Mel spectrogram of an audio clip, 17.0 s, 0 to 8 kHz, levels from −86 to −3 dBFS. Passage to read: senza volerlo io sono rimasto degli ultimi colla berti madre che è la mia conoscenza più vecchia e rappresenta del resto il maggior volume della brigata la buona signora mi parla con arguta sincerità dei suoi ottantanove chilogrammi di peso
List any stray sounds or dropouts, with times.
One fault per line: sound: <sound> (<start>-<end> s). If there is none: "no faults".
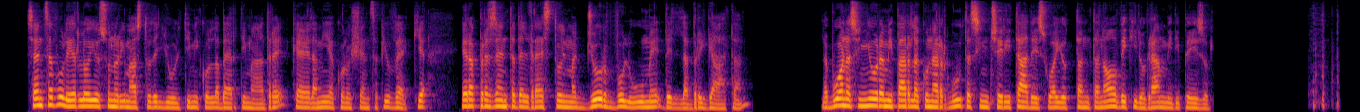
sound: throat clearing (16.4-16.8 s)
